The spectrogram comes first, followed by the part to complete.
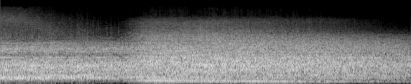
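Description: Advert soundtrack: the music gives way about a second in to a loud, sustained swell of noise, with a low tone slowly falling beneath it.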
